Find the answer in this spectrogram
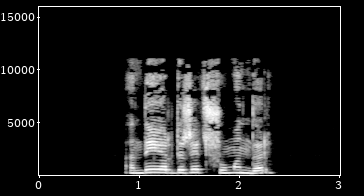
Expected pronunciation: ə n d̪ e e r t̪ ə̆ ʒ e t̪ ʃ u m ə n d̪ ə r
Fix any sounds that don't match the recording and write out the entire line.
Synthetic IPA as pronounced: ə n d̪ e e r d̪ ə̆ ʒ e t̪ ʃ u m ə n d̪ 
